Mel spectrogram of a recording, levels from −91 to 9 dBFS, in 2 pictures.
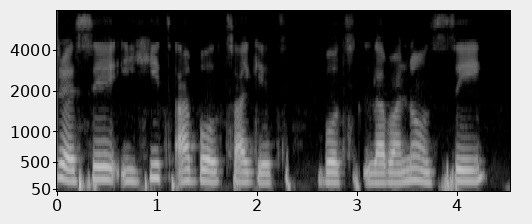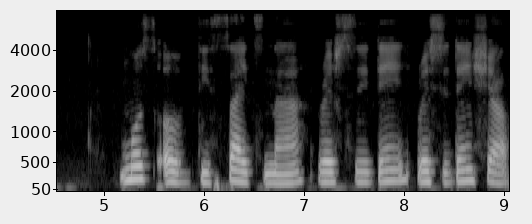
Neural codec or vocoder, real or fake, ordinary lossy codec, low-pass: none; real; none; 7.2 kHz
